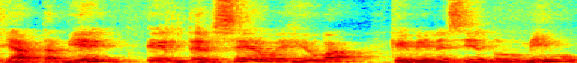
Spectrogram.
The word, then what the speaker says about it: Jehová: Jehová viene siendo más a lo latino con las vocales. Si usted se da cuenta, es la pronunciación de lo mismo de Yahvé. Yahwé. Simplemente que le han cambiado las vocales de Edoná, se la han puesto a las vocales de Jehová, Jehová, la e, la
